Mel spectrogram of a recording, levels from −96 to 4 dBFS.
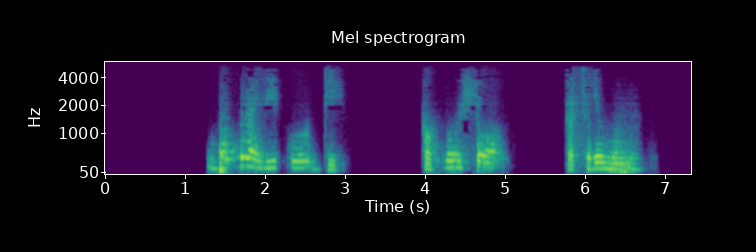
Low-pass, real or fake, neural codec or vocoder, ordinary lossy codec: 5.4 kHz; fake; codec, 44.1 kHz, 0.9 kbps, DAC; MP3, 24 kbps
